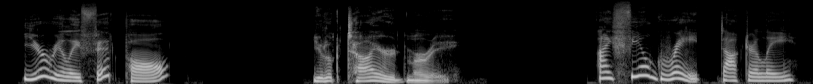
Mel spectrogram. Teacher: There is usually falling intonation and a pause before the name.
